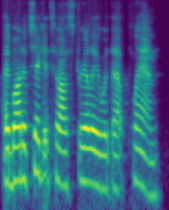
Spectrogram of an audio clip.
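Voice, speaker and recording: With a lowish voice, fairly even intonation, and a quick pace, the Canadian woman in her thirties rambles and laughs through a casual chat as an interview guest. She works as a stone fabricator, and the audio has no echo.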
